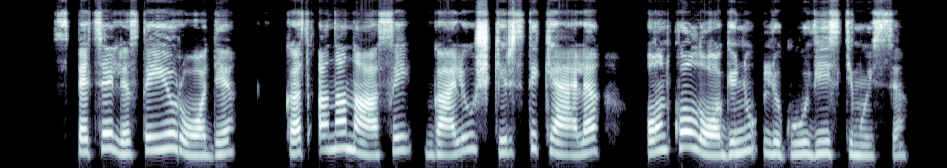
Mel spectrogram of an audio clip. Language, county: Lithuanian, Alytus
